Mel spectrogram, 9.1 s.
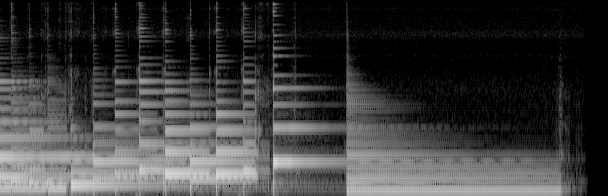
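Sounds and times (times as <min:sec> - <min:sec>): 
nylon string guitar with Fishman pickup: 0:00.0 - 0:08.8.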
